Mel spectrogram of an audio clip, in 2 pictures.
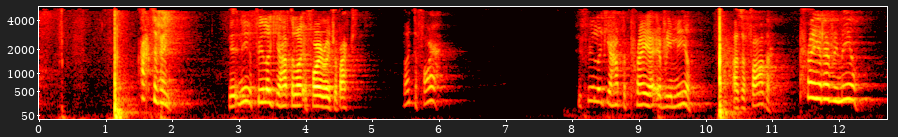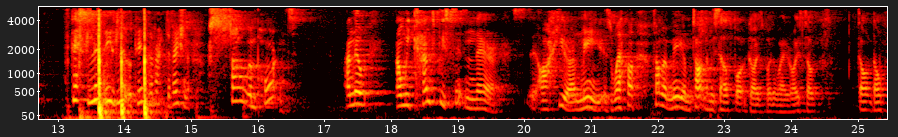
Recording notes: Recorded live in Liberty Church.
